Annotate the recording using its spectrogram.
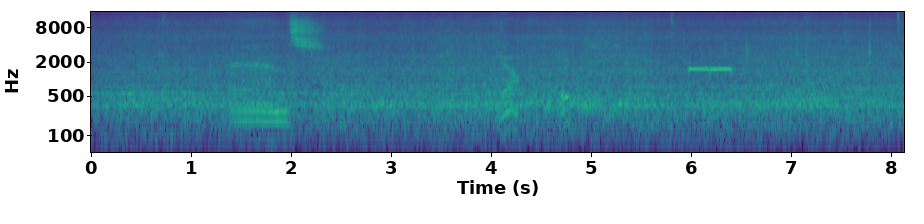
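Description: Steady ventilation noise throughout, with a short muffled word about one and a half seconds in and a brief high beep about six seconds in.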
